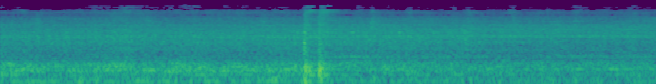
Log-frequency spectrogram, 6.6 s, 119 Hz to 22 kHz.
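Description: Inside a moving ÖBB class 4020 electric multiple unit: a steady low rumble of wheels and running gear on the track, with a quick pair of knocks about three seconds in as the wheels pass over a joint in the track.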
